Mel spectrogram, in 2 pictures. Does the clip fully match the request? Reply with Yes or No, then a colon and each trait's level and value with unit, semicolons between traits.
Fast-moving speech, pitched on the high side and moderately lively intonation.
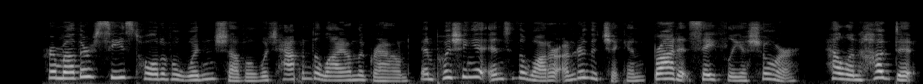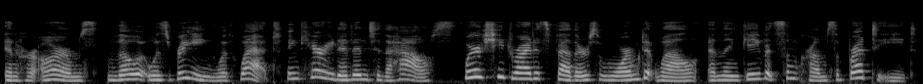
No: fast, 210 wpm; high, 220 Hz; wide, 5.8 semitones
